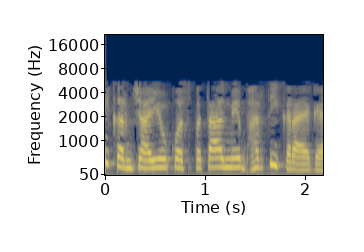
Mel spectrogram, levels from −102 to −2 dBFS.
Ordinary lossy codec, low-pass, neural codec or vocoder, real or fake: none; 5.4 kHz; none; real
